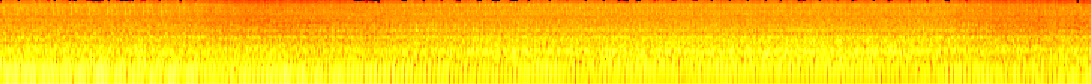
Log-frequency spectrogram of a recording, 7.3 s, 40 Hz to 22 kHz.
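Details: VW Golf 4 1.6L 16v 105 hp petrol at idle: steady idle with a faint uneven clack, about three per second; whistle at startup fades after 2–3 minutes, then clack-clack inside the engine, owner suspects timing side. Clacking noise at idle.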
